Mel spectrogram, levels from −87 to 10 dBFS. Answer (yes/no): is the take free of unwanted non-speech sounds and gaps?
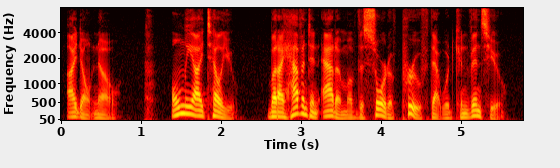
no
